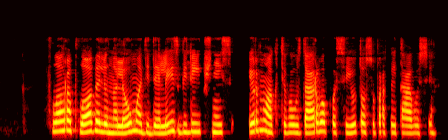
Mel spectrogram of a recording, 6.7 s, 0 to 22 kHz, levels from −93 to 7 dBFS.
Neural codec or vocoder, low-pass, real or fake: none; 7.2 kHz; real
